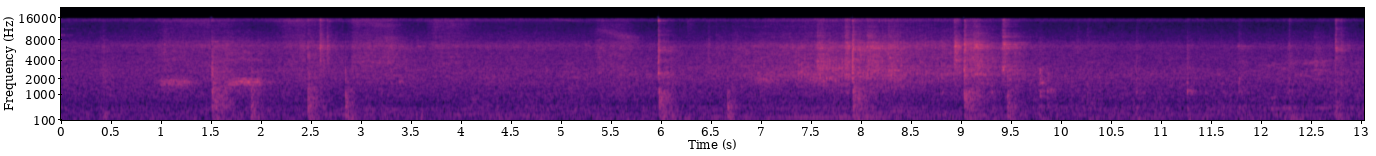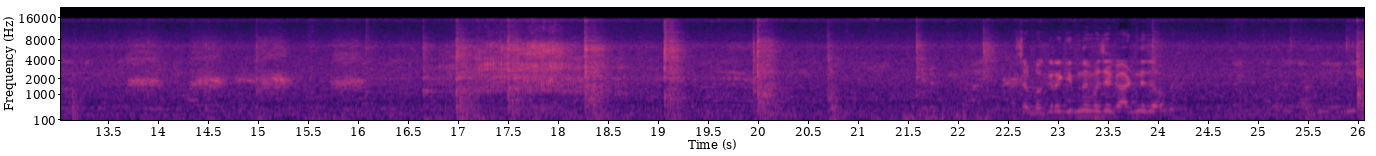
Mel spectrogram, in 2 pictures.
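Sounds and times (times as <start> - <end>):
cleaver chopping meat on wood: 1.5 - 3.0, 6.0 - 6.9, 7.8 - 13.4, 14.4 - 20.9.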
